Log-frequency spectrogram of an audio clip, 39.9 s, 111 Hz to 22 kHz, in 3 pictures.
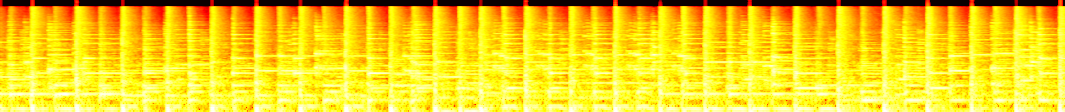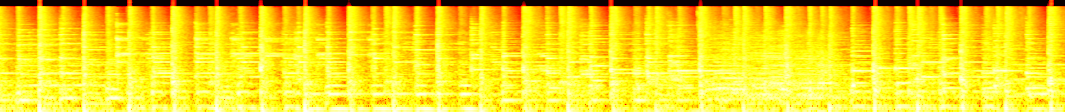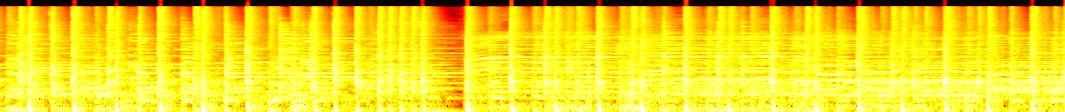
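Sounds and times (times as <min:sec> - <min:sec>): digital piano playing chords: 0:00.0 - 0:39.9
steady percussion beat: 0:00.0 - 0:39.9.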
